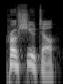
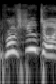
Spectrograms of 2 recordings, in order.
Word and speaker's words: prosciutto: Prosciutto. There wasn't any prosciutto anywhere. I said that wrong. I said that weird.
